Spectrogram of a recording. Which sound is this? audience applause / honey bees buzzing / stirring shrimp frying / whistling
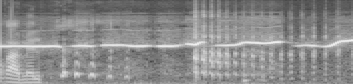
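whistling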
